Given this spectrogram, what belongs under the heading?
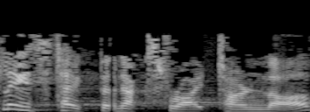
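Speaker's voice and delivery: low, put-on English sat-nav lady accent. Joking about GPS directions, the speaker imitates the English lady GPS voice. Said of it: "the English lady that goes".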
